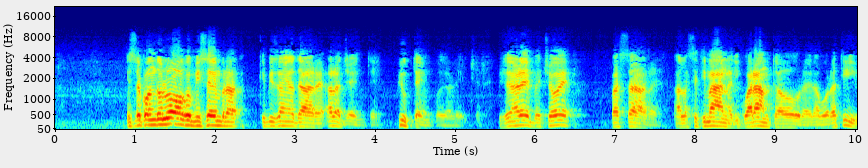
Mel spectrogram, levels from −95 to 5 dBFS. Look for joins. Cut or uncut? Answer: uncut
